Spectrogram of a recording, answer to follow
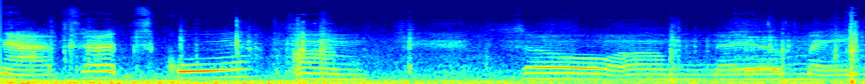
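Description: A young girl's voice talking in a car, drawn out into a long held note about two and a half seconds in, over the steady low rumble of the car's cabin.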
